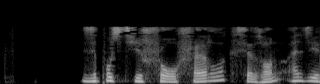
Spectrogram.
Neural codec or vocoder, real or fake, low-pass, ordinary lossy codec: codec, 16 kHz, 0.8 kbps, ZipCodec; fake; 7.2 kHz; MP3, 24 kbps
